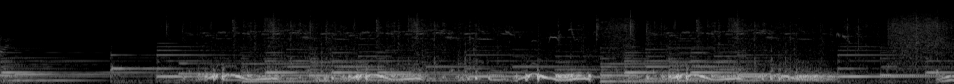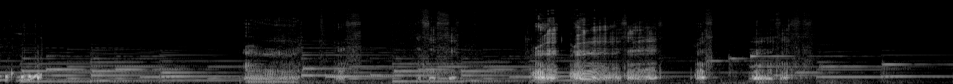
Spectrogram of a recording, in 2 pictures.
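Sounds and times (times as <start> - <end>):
background music with held notes: 0.0 - 19.0
pigeon cooing: 1.6 - 10.0, 12.0 - 14.2, 14.9 - 17.7.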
